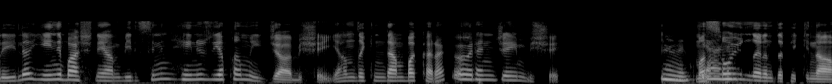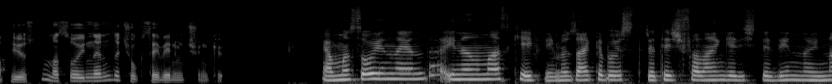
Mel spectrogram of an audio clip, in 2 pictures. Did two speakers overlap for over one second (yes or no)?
no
